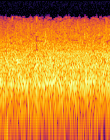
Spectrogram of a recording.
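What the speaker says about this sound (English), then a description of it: "John Garland getting a big ovation from this home crowd, and deservedly so" A home crowd at a San Diego baseball game gives a big ovation, dense and sustained applause and cheering filling the whole moment.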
